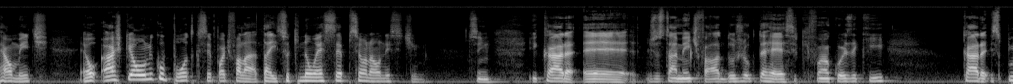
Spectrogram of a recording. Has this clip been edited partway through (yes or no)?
no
